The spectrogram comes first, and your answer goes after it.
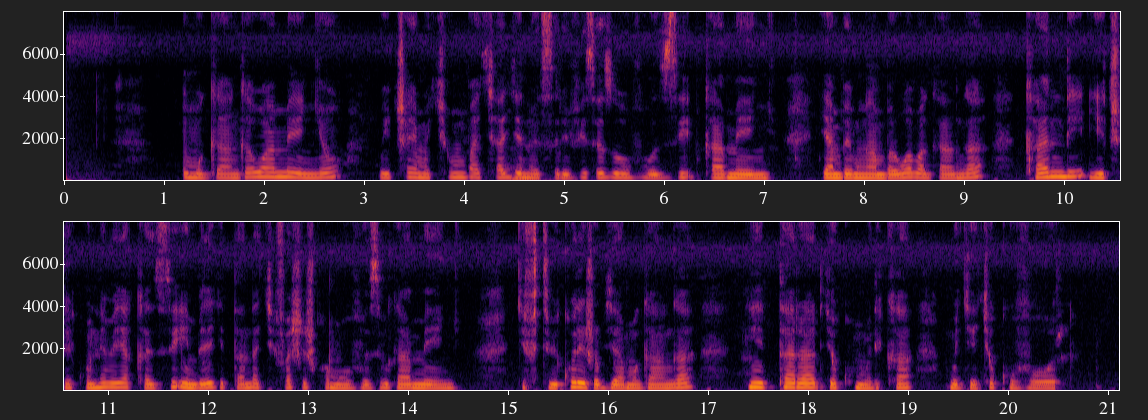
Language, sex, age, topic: Kinyarwanda, female, 18-24, health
